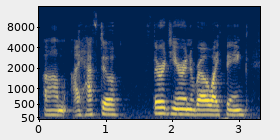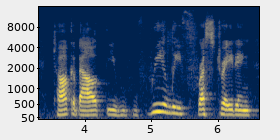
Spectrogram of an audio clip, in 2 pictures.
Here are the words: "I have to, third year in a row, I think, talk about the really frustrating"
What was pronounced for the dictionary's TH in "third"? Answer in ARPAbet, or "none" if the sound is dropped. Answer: TH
